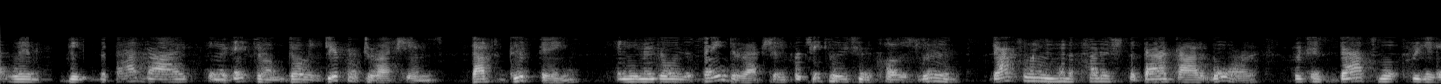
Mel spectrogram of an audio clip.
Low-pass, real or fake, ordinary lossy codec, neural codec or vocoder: 3.6 kHz; fake; AAC, 16 kbps; codec, 44.1 kHz, 1.7 kbps, Pupu-Codec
